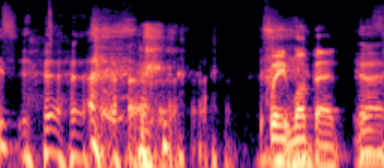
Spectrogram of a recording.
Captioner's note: laugh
